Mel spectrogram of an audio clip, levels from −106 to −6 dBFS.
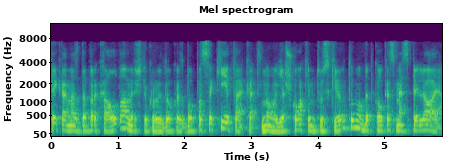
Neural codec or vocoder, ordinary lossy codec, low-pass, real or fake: none; AAC, 48 kbps; 7.2 kHz; real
